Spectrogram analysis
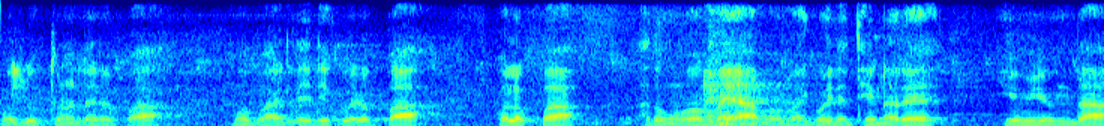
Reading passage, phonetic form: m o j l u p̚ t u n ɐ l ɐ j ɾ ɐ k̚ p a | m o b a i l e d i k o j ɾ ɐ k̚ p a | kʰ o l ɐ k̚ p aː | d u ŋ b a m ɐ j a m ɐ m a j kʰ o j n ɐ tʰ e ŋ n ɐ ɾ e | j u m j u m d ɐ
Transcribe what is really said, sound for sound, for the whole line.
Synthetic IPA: m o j l u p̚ t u n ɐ l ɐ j ɾ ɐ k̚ p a | m o b a j l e d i k o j ɾ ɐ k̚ p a | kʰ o l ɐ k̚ p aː | d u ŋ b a m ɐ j a m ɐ m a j kʰ o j n ɐ tʰ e ŋ n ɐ ɾ e | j u m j u m d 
